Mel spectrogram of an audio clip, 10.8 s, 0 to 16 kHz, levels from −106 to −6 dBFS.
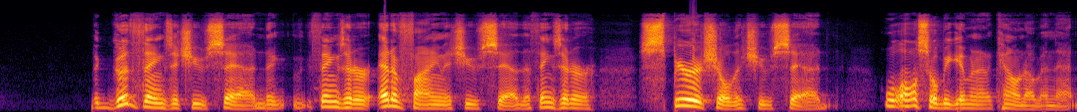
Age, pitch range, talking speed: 60-79, 135-170 Hz, 175 wpm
